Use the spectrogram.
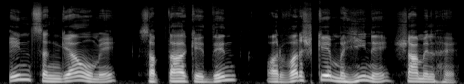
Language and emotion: Hindi, neutral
